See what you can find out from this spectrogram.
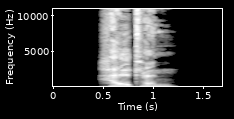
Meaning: inflection of hallen: 1. first/third-person plural preterite 2. first/third-person plural subjunctive II
- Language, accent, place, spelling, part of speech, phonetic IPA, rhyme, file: German, Germany, Berlin, hallten, verb, [ˈhaltn̩], -altn̩, De-hallten.ogg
